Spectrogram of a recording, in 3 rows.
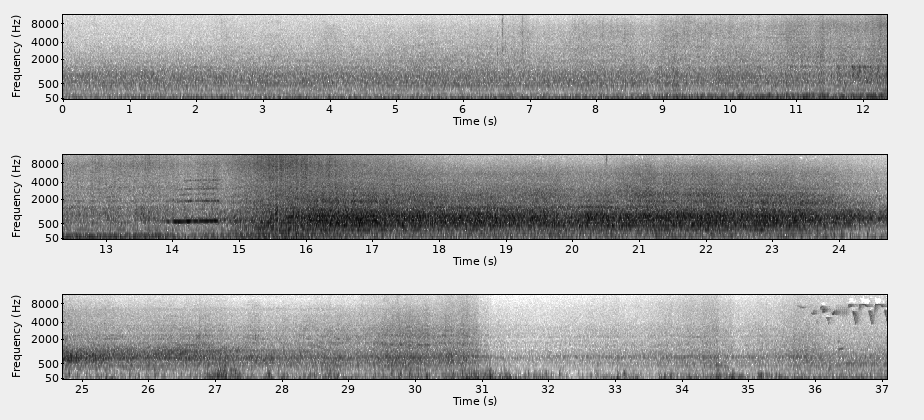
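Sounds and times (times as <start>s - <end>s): steam train rumble: 0.0s - 37.0s
wheels clattering over rails: 6.2s - 25.0s
train whistle blast: 13.8s - 15.5s.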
